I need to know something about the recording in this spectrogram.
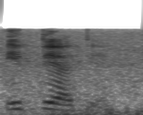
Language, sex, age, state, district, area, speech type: Odia, female, 18-30, Odisha, Koraput, urban, spontaneous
